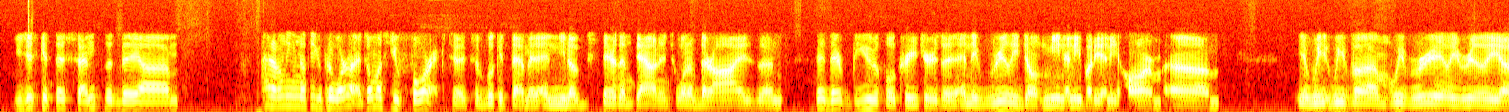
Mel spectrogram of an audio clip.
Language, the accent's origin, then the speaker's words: English; Colorado, United States; I grew up in Colorado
